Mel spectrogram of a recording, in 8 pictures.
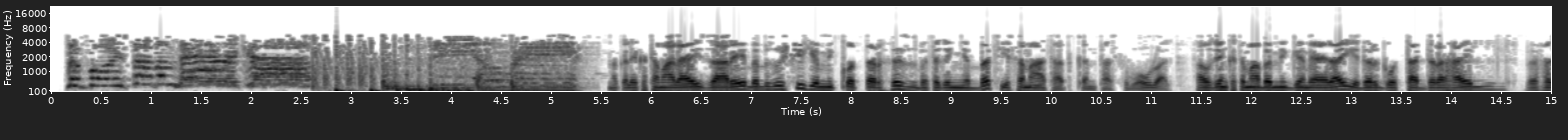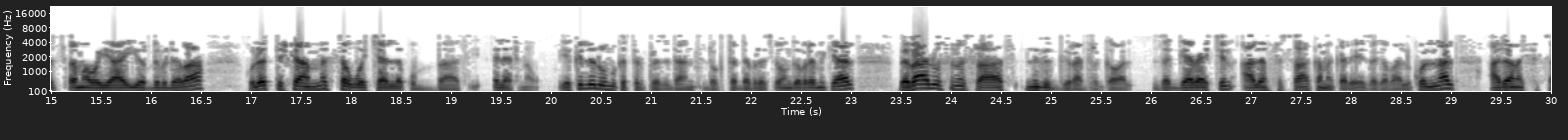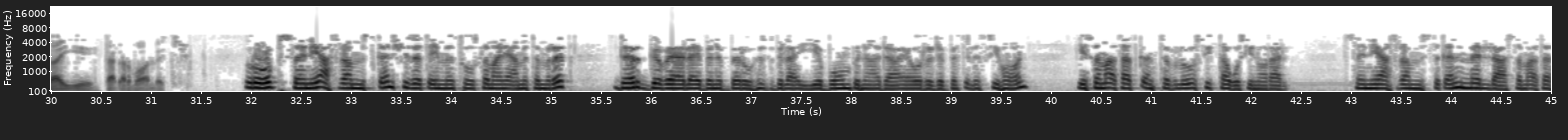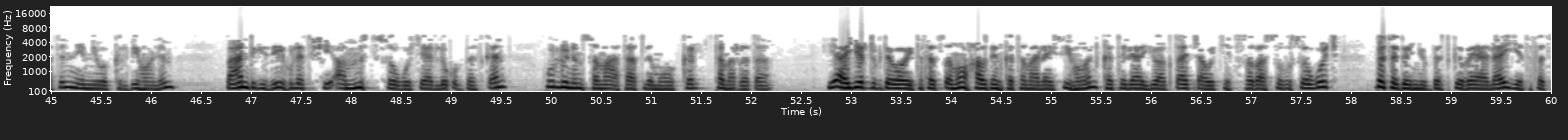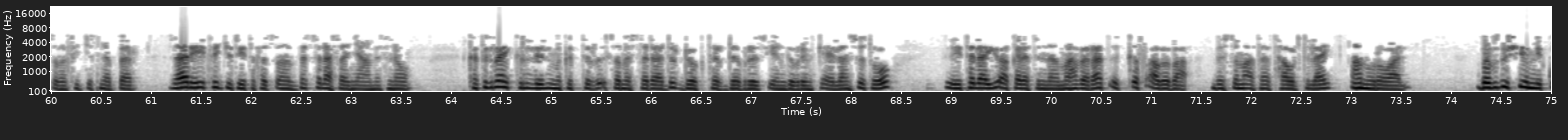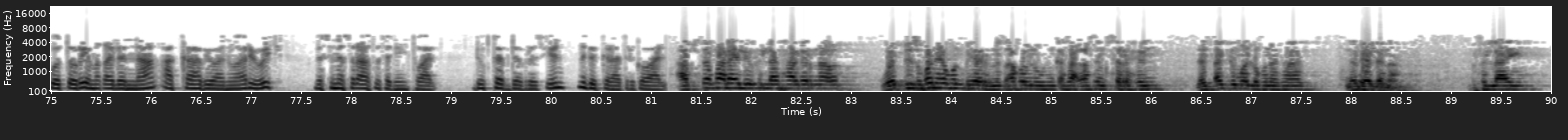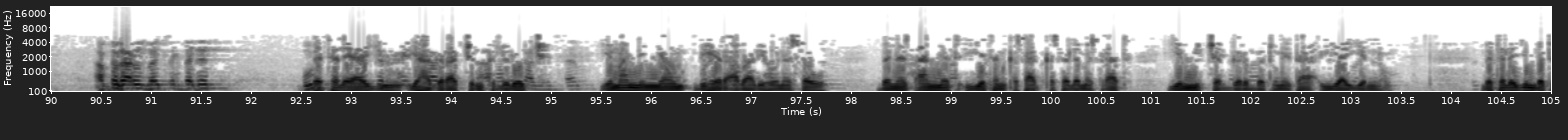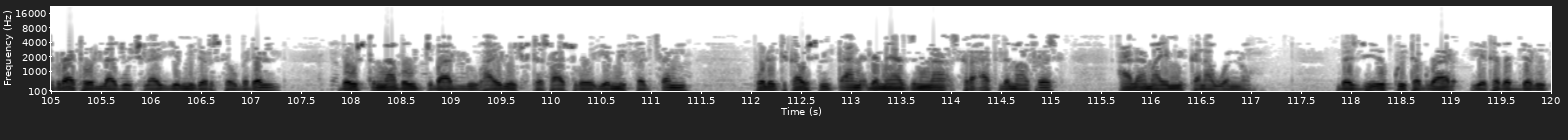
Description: በመቀሌ ከተማ ዛሬ በብዙ ሺህ የሚቆጠር ሕዝብ በተገኘበት የሰማዕታት ቀን ታስቦ ውሏል።
በመቀሌ ከተማ ዛሬ በብዙ ሺህ የሚቆጠር ሕዝብ በተገኘበት የሰማዕታት ቀን ታስቦ ውሏል። ሐውዜን ከተማ በሚገኝ ገበያ ላይ የደርግ ወታደራዊ ኃይል በፈፀመው የአየር ድብደባ 2ሺህ 5 ሰዎች ያለቁባት ዕለት ነው። የክልሉ ምክትል ፕሬዚዳንት ዶክተር ደብረጽዮን ገብረሚካኤል በበዓሉ ሥነ ሥርዓት ንግግር አድርገዋል።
